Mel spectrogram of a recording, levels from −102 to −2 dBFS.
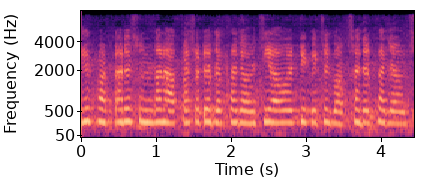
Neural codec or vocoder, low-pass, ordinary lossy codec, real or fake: codec, 44.1 kHz, 2.6 kbps, DAC; 7.2 kHz; none; fake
